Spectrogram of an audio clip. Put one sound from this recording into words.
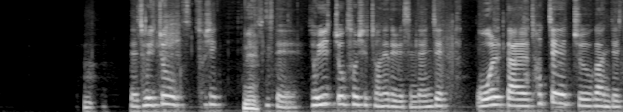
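A woman speaks calmly and clearly, close to a microphone.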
